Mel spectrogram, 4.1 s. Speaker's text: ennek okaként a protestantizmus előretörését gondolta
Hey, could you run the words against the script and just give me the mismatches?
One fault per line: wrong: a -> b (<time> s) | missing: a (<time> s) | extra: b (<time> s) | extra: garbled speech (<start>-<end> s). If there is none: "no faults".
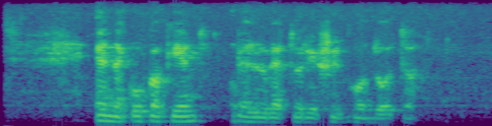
missing: protestantizmus (2.0 s)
